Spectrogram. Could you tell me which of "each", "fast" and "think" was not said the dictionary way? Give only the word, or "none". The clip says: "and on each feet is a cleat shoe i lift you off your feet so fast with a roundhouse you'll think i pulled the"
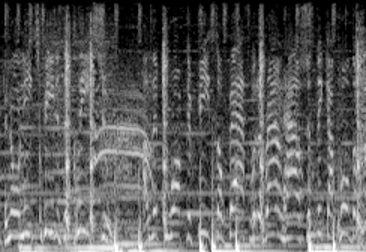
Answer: none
